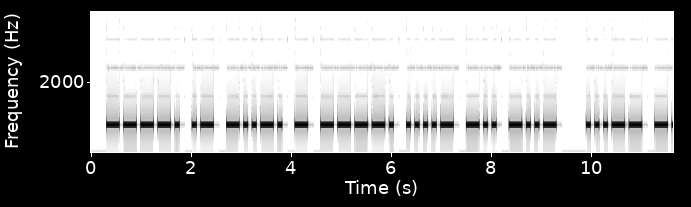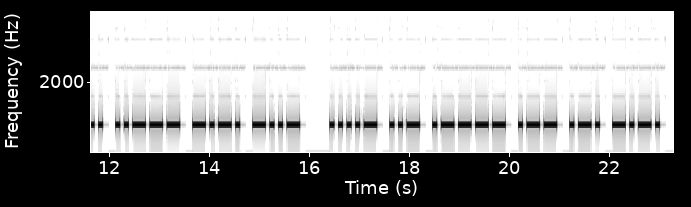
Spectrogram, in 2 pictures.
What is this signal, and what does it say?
Morse code, heard as a keyed tone, about 14 wpm, 800 Hz. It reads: 9A/T94DX 3D2CX 4U1WRC
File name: Audio practica CW / SD 1 14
